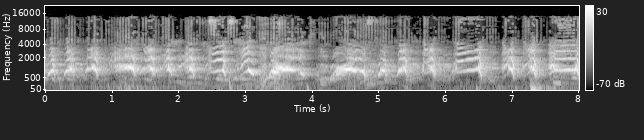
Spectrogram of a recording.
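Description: A person laughing hysterically in high-pitched, squealing bursts, one right after another.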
